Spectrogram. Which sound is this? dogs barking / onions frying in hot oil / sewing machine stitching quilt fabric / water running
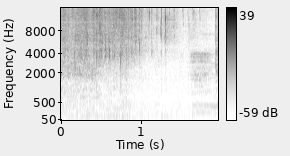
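water running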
